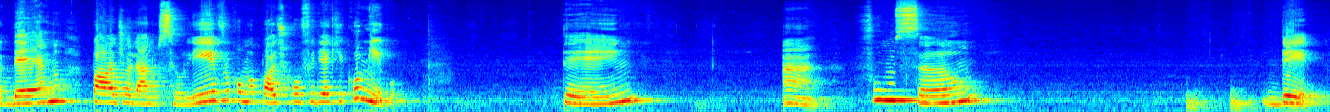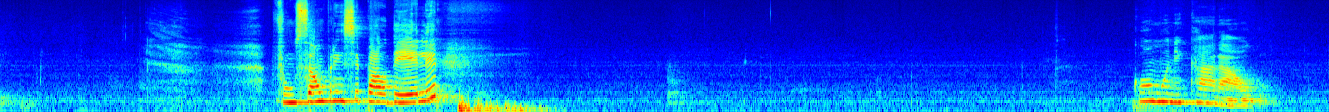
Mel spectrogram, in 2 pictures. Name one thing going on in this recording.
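A young woman speaks calmly and clearly, close by, pausing often.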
